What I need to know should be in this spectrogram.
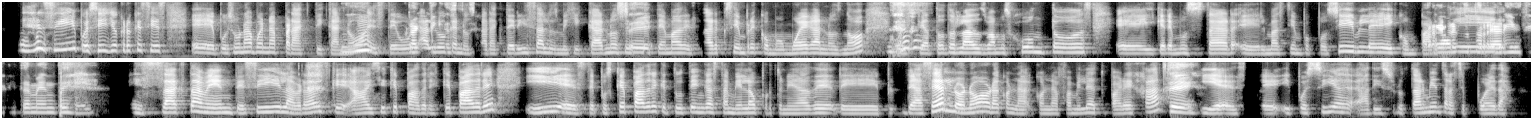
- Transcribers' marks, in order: chuckle; other background noise; chuckle
- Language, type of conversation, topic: Spanish, podcast, ¿Cómo lograr una buena sobremesa en casa?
